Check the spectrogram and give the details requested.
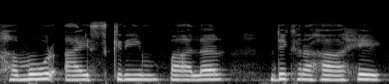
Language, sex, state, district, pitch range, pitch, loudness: Hindi, female, Madhya Pradesh, Bhopal, 215-230 Hz, 225 Hz, -15 LUFS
